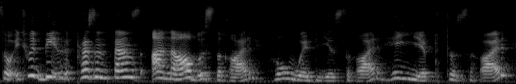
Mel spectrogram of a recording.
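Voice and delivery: fast conjugation drill; quick-fire teacher recital; really fast. Shown as a demonstration. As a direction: rattle through the forms. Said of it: "conjugate it also really fast".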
